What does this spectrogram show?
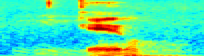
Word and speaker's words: Gale: Gale. That's a good name. Rhymes with sail.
